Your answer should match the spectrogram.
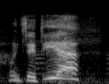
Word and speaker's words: poinsettia: Poinsettia. – Poinsettia. Should be an accent on the next to last syllable.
